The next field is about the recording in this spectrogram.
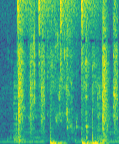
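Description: Someone takes a drink of water, with two muffled gulps about half a second apart and soft liquid and breathing noises between them. No one speaks.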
